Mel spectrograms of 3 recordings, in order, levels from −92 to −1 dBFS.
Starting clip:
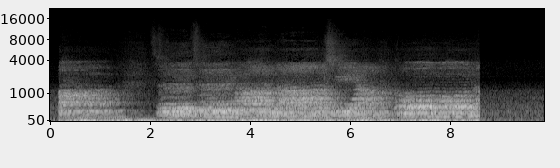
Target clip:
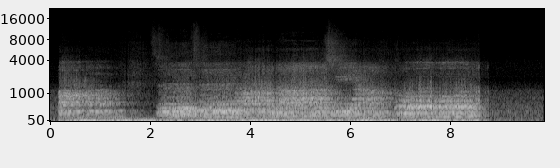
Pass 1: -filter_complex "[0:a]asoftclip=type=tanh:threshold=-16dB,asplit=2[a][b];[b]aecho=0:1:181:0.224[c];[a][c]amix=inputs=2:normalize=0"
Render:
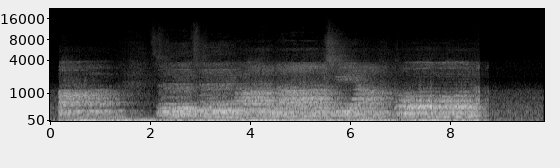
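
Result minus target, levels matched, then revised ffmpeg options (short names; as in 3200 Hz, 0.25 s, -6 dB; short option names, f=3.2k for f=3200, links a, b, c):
soft clip: distortion -9 dB
-filter_complex "[0:a]asoftclip=type=tanh:threshold=-22.5dB,asplit=2[a][b];[b]aecho=0:1:181:0.224[c];[a][c]amix=inputs=2:normalize=0"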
